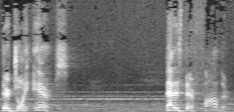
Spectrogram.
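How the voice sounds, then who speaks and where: This man, in his thirties, preaches with fervor and exhortation to a congregation from the church stage, pausing so an interpreter can translate. He has a high, animated, slightly bright voice and takes his time, while worship music plays in the background.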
